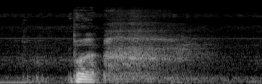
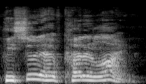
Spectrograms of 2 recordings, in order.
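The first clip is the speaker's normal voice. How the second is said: angry; 6 semitones higher than usual. Retold or imitated. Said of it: "The security guard stopped and went".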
